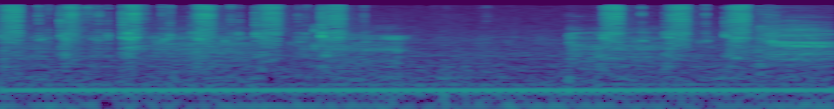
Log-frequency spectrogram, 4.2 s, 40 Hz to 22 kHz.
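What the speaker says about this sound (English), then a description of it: "So once more, I'm going to just spray these down real good." Hissing bursts from a 2-ounce spray bottle of liquid used on a crafting journal project, several short sprays in two clusters, close and fairly quiet, over a low steady hum.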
